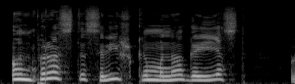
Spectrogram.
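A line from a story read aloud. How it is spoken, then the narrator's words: Sigh. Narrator (Russian): вздохнула сестра Чемпа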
